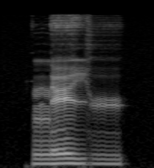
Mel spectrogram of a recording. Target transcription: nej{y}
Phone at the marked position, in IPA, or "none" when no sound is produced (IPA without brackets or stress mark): y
